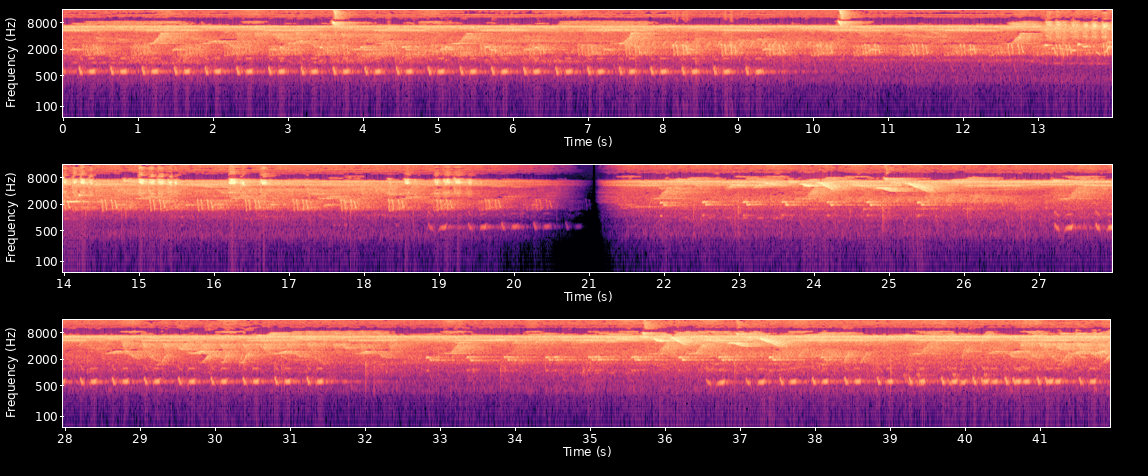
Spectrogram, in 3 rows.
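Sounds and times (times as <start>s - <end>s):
insects and frogs trilling: 0.0s - 41.9s
birds chirping and calling: 35.6s - 41.9s.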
